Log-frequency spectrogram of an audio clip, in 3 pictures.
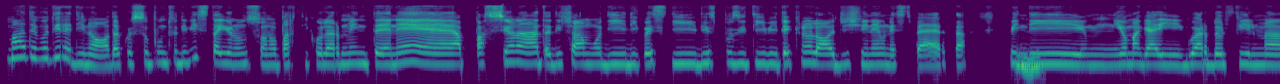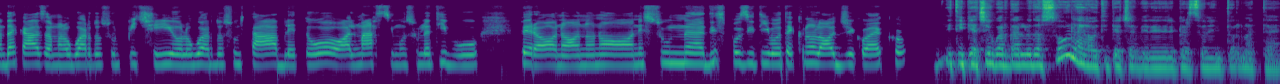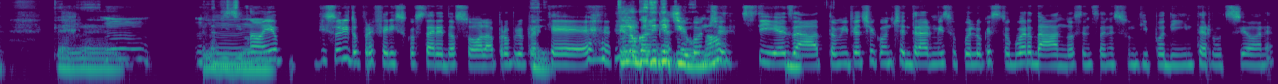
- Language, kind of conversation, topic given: Italian, podcast, Che ruolo ha la colonna sonora nei tuoi film preferiti?
- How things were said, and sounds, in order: tapping; chuckle; other background noise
